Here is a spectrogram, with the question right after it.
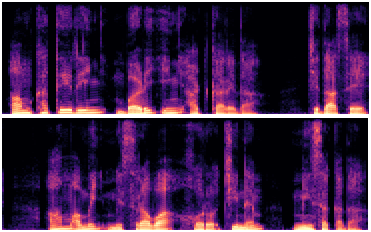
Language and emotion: Santali, sad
